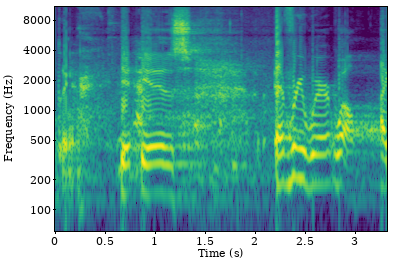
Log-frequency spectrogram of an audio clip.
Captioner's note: audience laughter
